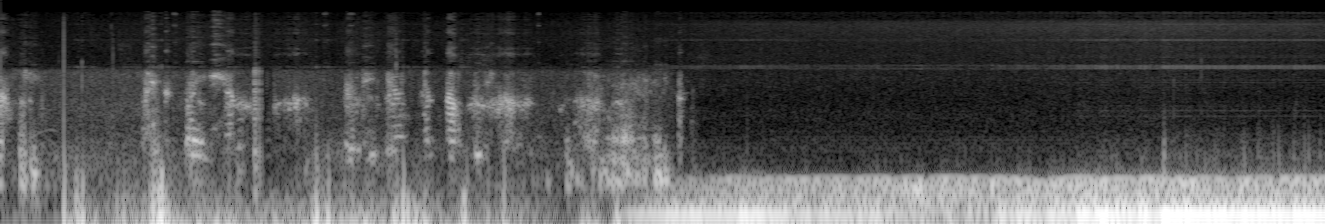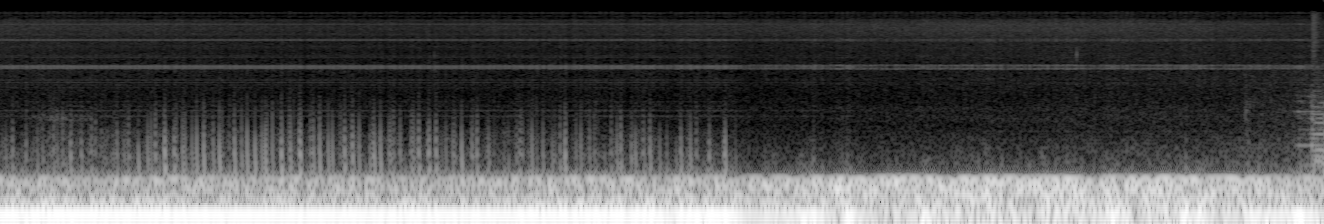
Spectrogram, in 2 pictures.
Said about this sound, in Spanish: Como la atmósfera es más fina, se oye más bajito y más raro, como lejano, a pesar de que esté cercano. Y lo podemos oír de verdad porque se ha hecho. La NASA ha puesto un dron helicóptero volando en Marte y ha grabado el sonido.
